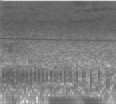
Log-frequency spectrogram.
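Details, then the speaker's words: The speaker's own stomach rumbling (borborygmi) during a whispered ASMR gaming video: a low, gurgling rumble swells midway through, over soft background music. "My stomach does as well. Can you hear that? I really hope you can hear that."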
